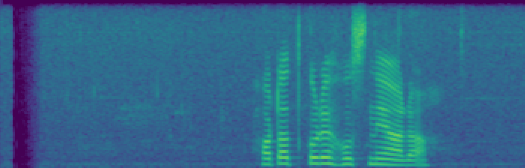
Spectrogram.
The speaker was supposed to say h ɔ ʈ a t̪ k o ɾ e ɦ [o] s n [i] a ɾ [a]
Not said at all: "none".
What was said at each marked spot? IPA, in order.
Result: o, e, a

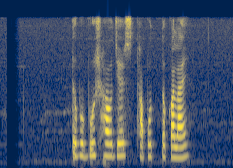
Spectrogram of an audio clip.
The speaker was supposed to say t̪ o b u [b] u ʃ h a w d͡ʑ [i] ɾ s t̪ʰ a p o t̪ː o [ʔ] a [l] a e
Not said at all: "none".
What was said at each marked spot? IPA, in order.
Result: b, e, k, l

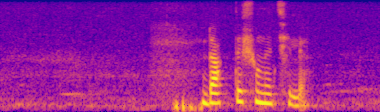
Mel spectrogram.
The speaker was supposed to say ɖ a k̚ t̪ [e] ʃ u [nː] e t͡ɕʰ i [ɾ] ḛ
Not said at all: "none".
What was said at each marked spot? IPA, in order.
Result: e, n, l

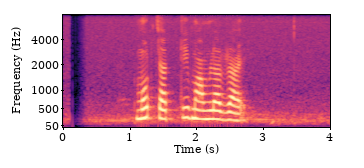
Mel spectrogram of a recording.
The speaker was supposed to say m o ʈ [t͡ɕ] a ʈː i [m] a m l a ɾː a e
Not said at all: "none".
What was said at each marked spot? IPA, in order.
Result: t͡ɕ, m

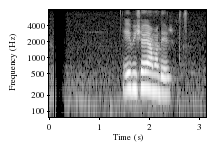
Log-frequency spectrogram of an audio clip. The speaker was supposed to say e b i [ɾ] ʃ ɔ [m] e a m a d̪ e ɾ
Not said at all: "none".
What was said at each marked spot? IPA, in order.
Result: none, none

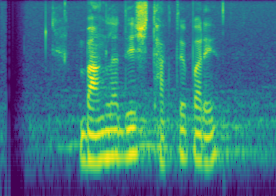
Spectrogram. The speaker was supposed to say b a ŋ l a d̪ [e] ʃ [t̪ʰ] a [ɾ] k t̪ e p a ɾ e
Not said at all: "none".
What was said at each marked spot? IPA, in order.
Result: e, t̪ʰ, none

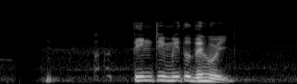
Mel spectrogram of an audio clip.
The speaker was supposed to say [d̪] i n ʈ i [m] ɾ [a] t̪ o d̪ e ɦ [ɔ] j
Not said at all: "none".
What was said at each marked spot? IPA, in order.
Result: t̪, m, i, o

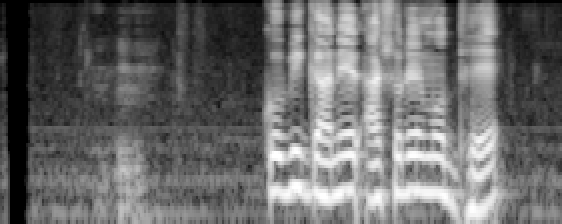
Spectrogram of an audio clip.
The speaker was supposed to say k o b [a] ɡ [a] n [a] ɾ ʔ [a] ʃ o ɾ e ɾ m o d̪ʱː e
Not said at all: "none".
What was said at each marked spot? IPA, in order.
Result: i, a, e, a

